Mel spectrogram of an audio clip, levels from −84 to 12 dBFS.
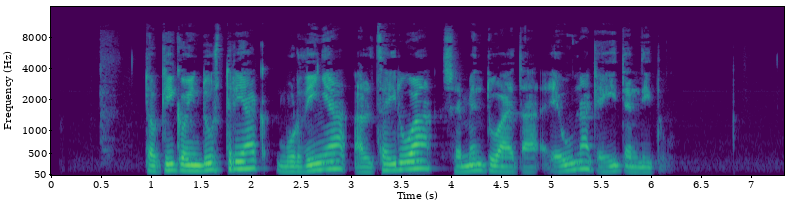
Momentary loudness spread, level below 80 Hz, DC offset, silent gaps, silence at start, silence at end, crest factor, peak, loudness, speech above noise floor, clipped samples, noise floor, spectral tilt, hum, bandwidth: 10 LU; -62 dBFS; under 0.1%; none; 0.5 s; 1.3 s; 18 dB; -4 dBFS; -21 LUFS; 47 dB; under 0.1%; -67 dBFS; -5.5 dB/octave; none; 11 kHz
